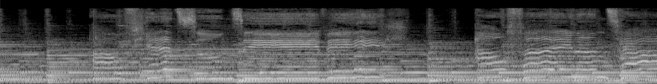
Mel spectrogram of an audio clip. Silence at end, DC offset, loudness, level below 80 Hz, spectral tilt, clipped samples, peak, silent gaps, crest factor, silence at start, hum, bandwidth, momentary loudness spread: 0 s; under 0.1%; -16 LUFS; -44 dBFS; -5 dB/octave; under 0.1%; -2 dBFS; none; 14 dB; 0 s; none; 15 kHz; 5 LU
